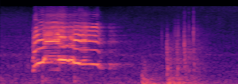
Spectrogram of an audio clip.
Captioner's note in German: Kreischen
